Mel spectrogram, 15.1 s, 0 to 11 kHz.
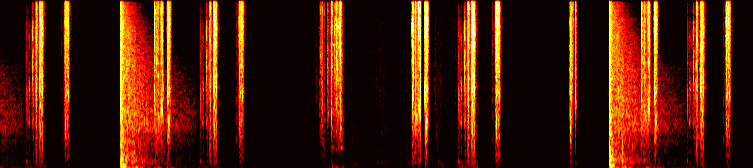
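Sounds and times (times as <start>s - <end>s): shotgun bang: 2.4s - 3.7s, 12.2s - 13.5s.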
